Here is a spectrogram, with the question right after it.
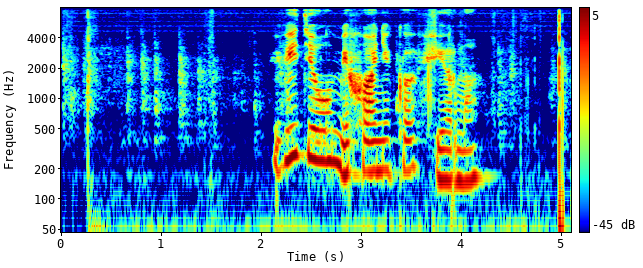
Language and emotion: Russian, neutral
